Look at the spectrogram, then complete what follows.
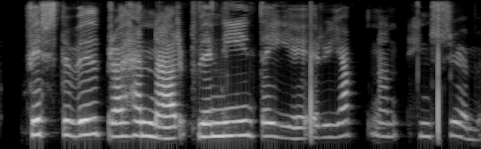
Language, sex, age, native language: Icelandic, female, 11, Icelandic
